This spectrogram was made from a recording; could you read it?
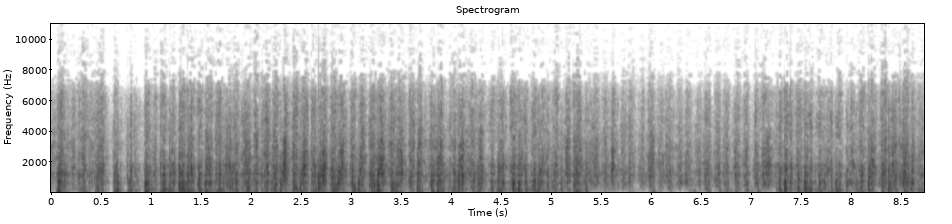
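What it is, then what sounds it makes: Cardboard snack box. A small printed cardboard Hanuta snack box is held in the hand while fingertips tap and scratch fast and aggressively on its front. The result is a dense, continuous stream of sharp, dry crackling taps and scratchy rustles across a broad range up to bright highs. The sound eases slightly for a moment near the six-second mark.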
